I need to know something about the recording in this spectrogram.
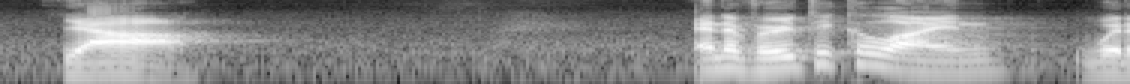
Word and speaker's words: ㅑ: And if we add another stick on the right side of the vertical line, it's ya, ya.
